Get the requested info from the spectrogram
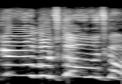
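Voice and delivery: very high, shrill, obnoxious overacted cheering. Retelling how a man in the theater cheered, mock obnoxious overacted cheering. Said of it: "in the most obnoxious, overacted way possible".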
